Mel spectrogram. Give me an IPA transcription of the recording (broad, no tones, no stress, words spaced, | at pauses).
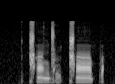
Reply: ǁãɡ͡ǀɵǁãp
